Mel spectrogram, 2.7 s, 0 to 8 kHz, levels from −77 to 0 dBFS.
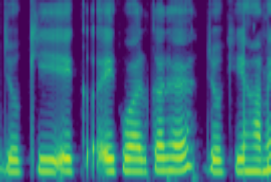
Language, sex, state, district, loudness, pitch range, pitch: Hindi, female, Himachal Pradesh, Shimla, -14 LUFS, 195-205 Hz, 200 Hz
